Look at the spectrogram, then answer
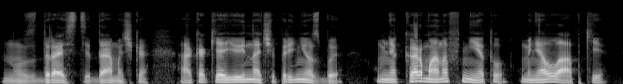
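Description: A man voicing a boastful, scrappy red village tomcat who talks in a rough, folksy way. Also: on the low side, normal speed, no echo, clean studio sound, close to an everyday voice.

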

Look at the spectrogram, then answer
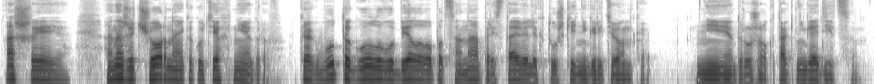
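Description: Guy reading as a rough old soldier type, dry mocking talk, low voice, close dry sound. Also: normal speed, a little mellow, no echo, lightly acted. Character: gruff sardonic man, ex-soldier, caring for a boy. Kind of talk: audiobook character reading.

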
